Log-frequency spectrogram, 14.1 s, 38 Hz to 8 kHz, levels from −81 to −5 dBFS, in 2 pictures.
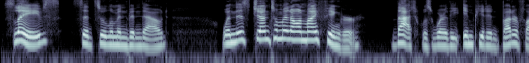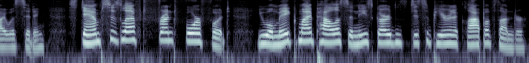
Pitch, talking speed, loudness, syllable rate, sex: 200 Hz, 160 wpm, -20 LUFS, 3.9 syllables/s, female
